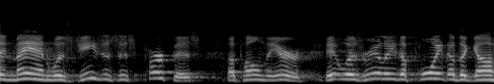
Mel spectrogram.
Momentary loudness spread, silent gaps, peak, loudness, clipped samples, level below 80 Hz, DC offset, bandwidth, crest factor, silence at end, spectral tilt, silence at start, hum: 10 LU; none; -12 dBFS; -28 LUFS; under 0.1%; under -90 dBFS; under 0.1%; 7.6 kHz; 16 dB; 0 s; -7 dB/octave; 0 s; none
